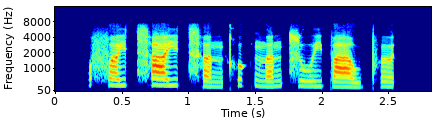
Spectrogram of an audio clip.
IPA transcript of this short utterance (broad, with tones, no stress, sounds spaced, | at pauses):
f ɐ˥ j t͡sʰ aː˥ j t͡sʰ ɐ˨˩ n kʰ ʊ˥ k̚ n̪ ɐ˨˧ n t͡s uː˨ j p aː˨˩ w pʰ ɵ˨ t̚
